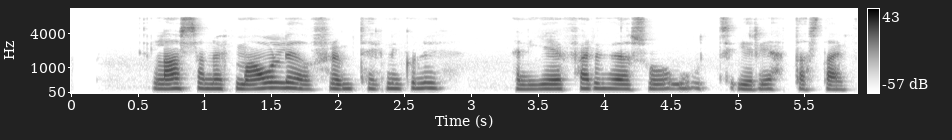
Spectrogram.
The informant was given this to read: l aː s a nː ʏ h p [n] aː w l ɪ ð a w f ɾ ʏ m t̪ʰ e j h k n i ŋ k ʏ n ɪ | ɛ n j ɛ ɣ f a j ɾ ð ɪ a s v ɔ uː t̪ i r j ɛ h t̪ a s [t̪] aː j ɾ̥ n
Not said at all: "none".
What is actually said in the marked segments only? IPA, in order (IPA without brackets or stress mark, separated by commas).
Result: m, t̪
